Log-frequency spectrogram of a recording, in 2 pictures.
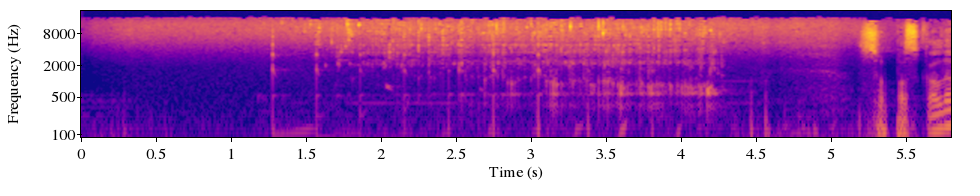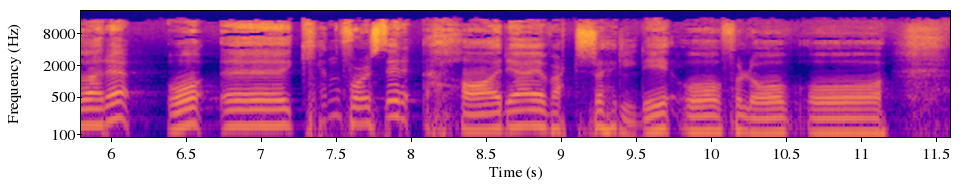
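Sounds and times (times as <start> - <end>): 
wine being poured into a glass: 1.2 - 4.6
speech: 5.2 - 11.5.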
